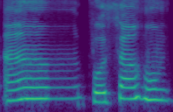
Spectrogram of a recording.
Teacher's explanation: نون ساکن کے بعد فاتا اخفا ہوا، اخفا کے ساتھ غنہ کاملہ ہوا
